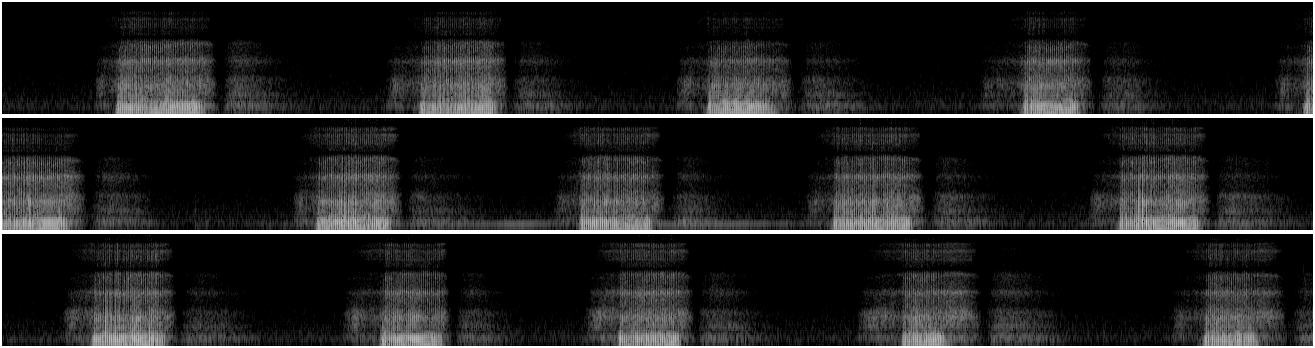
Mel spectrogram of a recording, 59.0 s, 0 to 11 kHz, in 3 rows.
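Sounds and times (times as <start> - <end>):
loud snoring: 1.4 - 3.2, 5.9 - 7.6, 10.2 - 11.9, 14.8 - 16.4, 19.2 - 21.0, 24.0 - 31.0, 31.7 - 34.5, 36.0 - 38.7, 40.3 - 42.4, 44.5 - 46.4, 48.1 - 49.9, 52.2 - 54.5, 56.9 - 58.9
faint short breath: 3.4 - 4.4, 7.7 - 8.7, 12.0 - 13.1, 16.5 - 17.5, 21.0 - 22.0, 25.6 - 28.2, 29.5 - 31.2, 33.6 - 34.7, 37.9 - 39.1, 42.0 - 43.2, 46.2 - 47.0, 49.8 - 50.9, 53.8 - 55.2, 58.3 - 58.9.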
